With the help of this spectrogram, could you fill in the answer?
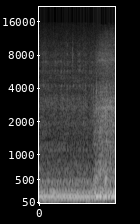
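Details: VW Gol G2 manual gearbox, engine running: harsh rasping grind as the clutch comes up in third, the gear grinds and pops out with difficulty engaging; cause suspected, not confirmed.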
